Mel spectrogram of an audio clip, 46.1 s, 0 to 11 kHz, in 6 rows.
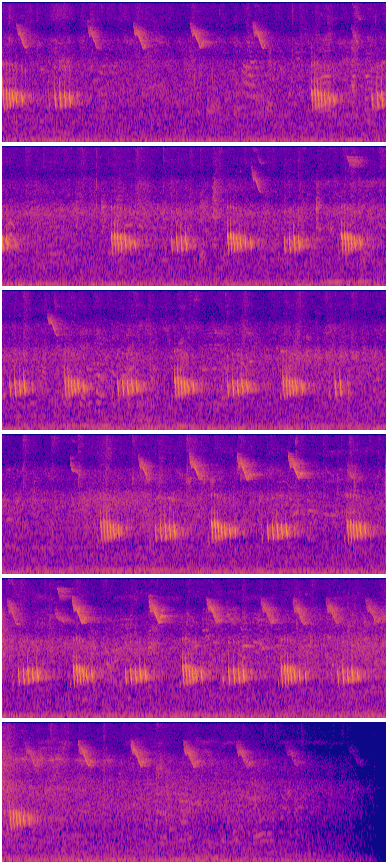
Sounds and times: Birdsong 24.4 - 29.2
Birdsong 29.9 - 42.4

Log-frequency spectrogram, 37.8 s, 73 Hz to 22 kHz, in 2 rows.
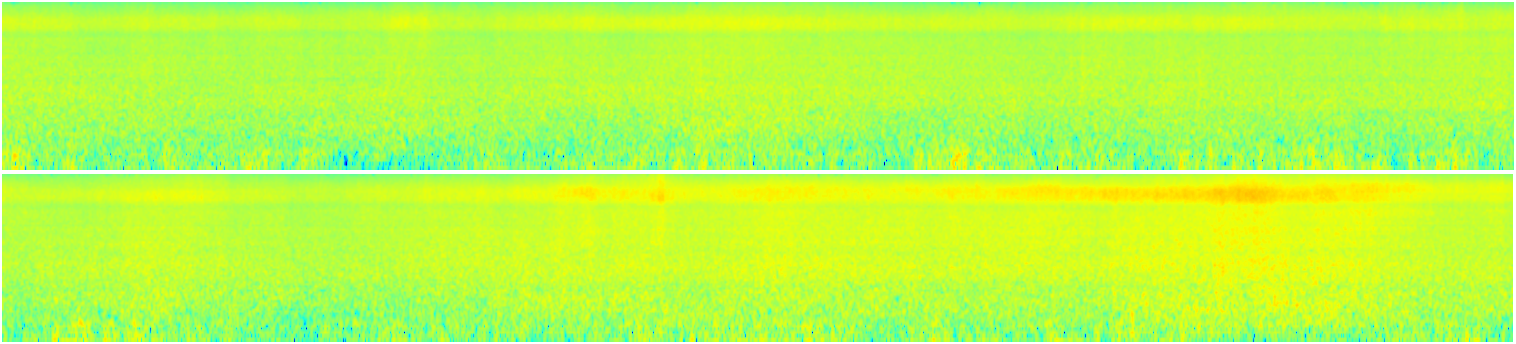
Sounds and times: the sea washes the shore 0.0 - 37.7
wind 0.0 - 37.7

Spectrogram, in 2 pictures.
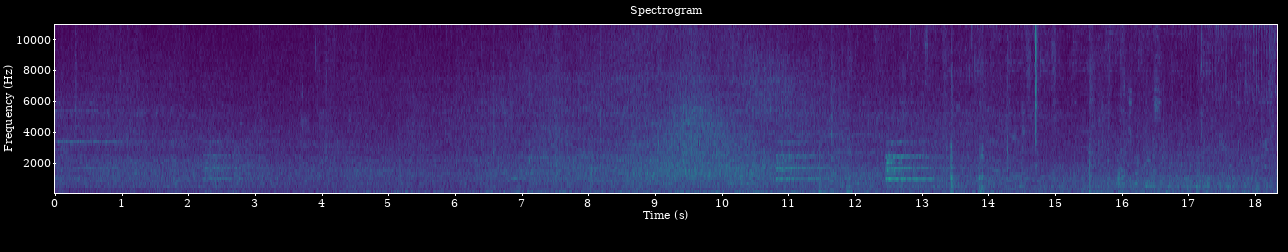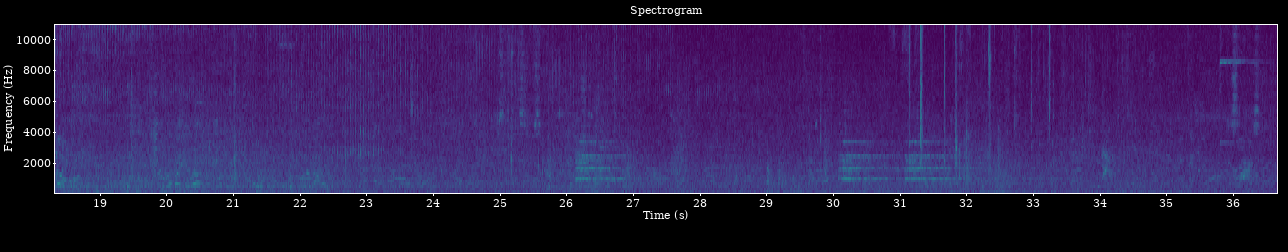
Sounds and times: Trams 0.0 - 36.6
bikers 0.0 - 36.6
skaters 6.4 - 35.6

